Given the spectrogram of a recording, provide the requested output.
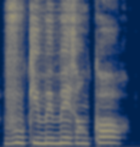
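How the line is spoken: Exclaimed. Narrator (French): s'écria Valentine

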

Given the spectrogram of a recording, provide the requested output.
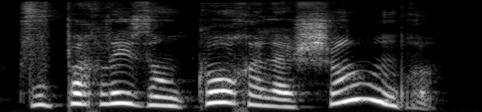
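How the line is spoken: Witty man exclaiming. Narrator (French): s'écria un journaliste homme d'esprit

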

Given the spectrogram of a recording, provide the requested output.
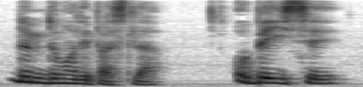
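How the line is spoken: Frightened exclamation. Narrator (French): s'écria Suzanne avec effroi

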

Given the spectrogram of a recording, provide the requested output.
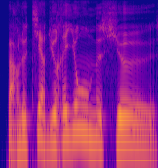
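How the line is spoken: Exclaimed. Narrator (French): s'écria Palmyrin Rosette

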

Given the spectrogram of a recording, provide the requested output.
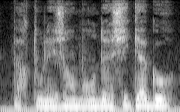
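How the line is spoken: Exclaimed. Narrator (French): s'écria Joe Bevins, le petit caporal

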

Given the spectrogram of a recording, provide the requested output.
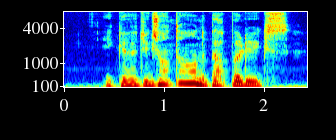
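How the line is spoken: Husband's gruff reply. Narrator (French): répondit le mari d'un ton bourreux

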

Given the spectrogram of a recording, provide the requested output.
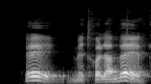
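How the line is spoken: Shouting. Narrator (French): cria l'exécuteur

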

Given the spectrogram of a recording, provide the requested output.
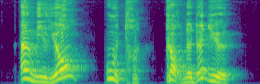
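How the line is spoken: Dazzled, choked, in unison. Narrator (French): Ils sursautèrent éblouis, et d'une même voix étranglée

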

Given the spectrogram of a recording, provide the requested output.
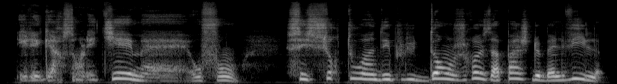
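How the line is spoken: Murmured. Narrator (French): Il lui murmurait en clignant de l'œil

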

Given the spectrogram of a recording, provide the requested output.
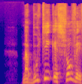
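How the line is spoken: Exclaiming. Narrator (French): s'écria Planchet

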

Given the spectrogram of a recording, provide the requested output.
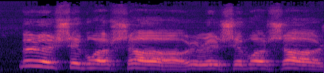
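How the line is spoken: Moaning. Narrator (French): gémissait-il

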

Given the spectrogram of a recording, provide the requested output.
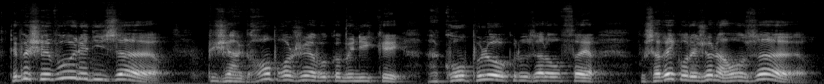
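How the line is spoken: Shouting. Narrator (French): Elle cria

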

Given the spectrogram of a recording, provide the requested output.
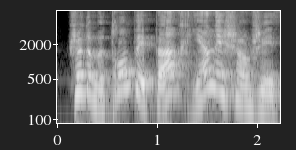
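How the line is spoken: Exclaiming. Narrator (French): s'écria-t-elle

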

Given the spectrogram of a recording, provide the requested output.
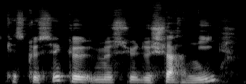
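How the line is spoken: Plain question. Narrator (French): demanda Pitou

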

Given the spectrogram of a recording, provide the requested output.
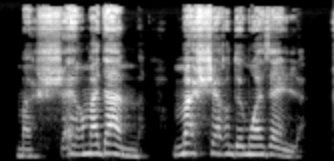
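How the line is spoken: Violently agitated shout. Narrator (French): cria le frère Charles dans une agitation violente

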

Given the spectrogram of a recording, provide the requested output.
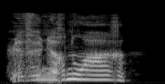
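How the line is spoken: Terrified, strangled murmur. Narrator (French): murmura le snappant d'une voix que l'effroi semblait étrangler

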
